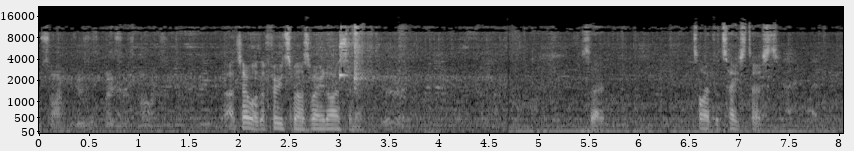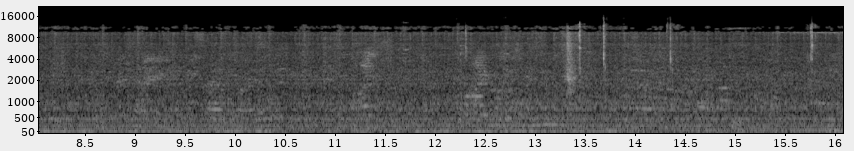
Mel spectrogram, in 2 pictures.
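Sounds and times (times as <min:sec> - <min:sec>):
faint indistinct voices: 0:00.0 - 0:16.0
steady low rumble: 0:00.0 - 0:16.0.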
